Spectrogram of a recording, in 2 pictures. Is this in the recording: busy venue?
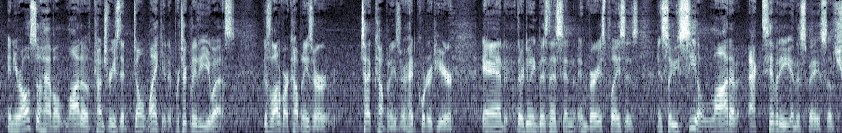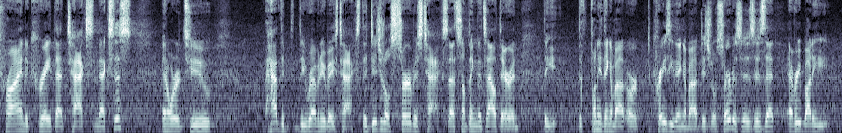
yes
